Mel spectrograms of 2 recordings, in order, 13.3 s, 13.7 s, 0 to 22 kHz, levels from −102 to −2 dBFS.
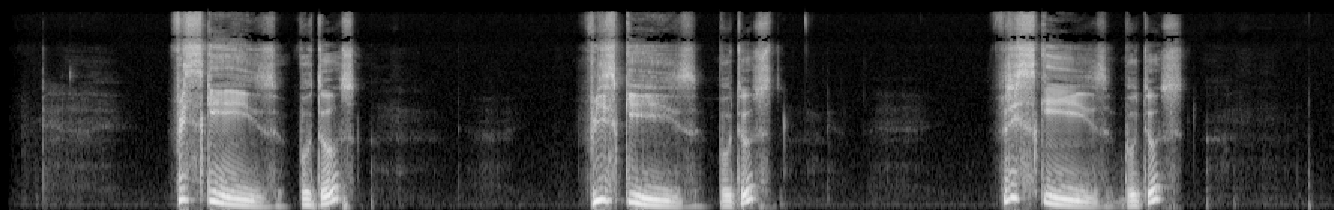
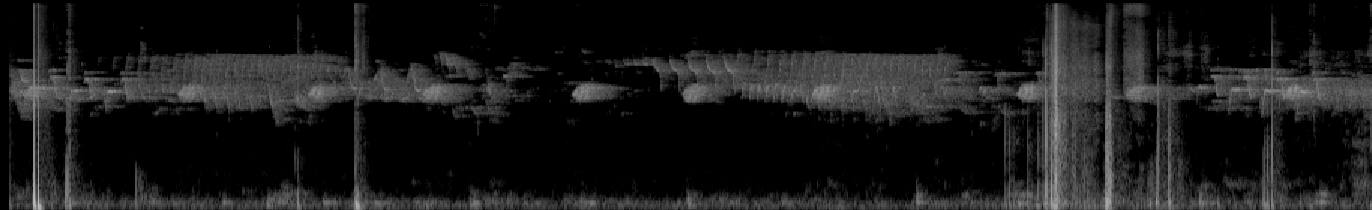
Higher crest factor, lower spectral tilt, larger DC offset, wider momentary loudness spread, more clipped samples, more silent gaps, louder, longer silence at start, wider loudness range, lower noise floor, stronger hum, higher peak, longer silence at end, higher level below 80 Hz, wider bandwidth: second, 16 dB vs 38 dB; about the same, -4 dB/octave vs -3.5 dB/octave; neither; second, 12 LU vs 19 LU; neither; neither; first, -16 LUFS vs -46 LUFS; first, 1.7 s vs 0.1 s; about the same, 5 LU vs 7 LU; about the same, -74 dBFS vs -72 dBFS; neither; first, -2 dBFS vs -10 dBFS; first, 1.55 s vs 0 s; first, -50 dBFS vs -62 dBFS; second, 17 kHz vs over 20 kHz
